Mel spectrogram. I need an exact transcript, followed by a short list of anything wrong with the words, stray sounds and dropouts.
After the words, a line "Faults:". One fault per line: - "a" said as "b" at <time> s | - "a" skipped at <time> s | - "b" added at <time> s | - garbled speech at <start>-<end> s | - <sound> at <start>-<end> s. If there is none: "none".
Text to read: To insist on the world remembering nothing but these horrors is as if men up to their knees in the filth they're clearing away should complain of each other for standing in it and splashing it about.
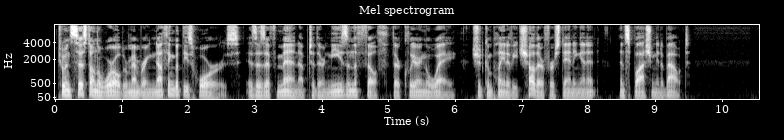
To insist on the world remembering nothing but these horrors is as if men up to their knees in the filth they're clearing away should complain of each other for standing in it and splashing it about.
Faults:
none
